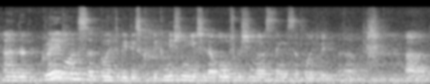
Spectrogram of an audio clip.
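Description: Low-voiced woman in echoey room. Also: normal speed. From Japan. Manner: hesitant, many fillers and restarts. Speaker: PhD researcher giving a talk. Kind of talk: public lecture with slides. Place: meeting room. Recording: echoey room from far off, noisy.

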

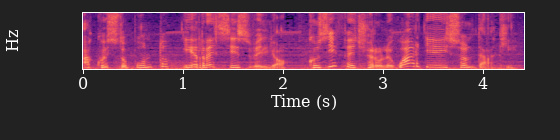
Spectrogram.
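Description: A woman's voice: fairly high pitch, very animated, normal speed. A woman narrating a scripted fairy tale for children as a storyteller. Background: faint music.

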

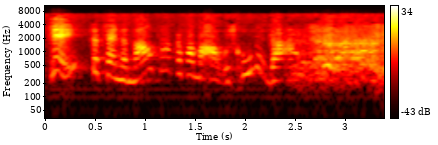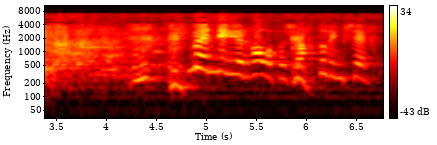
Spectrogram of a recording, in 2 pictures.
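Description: An actress playing a feisty, gushing single secretary who chatters colloquially in a comedy radio play. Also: female voice, sits high, animated, a little slow, over a noisy crowd. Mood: indignant, threatening. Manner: gushing, chatty, full of colloquial tag questions. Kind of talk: 1970s Dutch comedy radio play acting. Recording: muffled, noisy vintage radio recording.

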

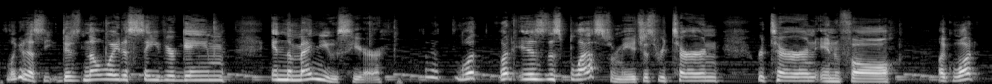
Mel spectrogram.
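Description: Animated, rambling game walkthrough host. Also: medium pitch, measured pace, soft background music. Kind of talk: casual gameplay commentary.

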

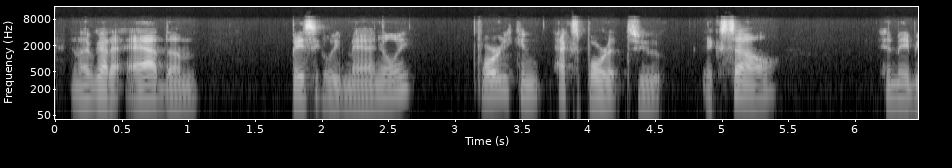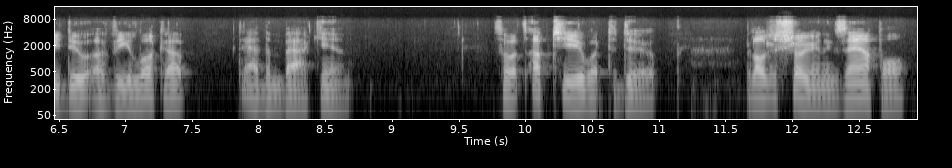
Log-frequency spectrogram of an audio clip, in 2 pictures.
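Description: A man calmly explaining software setup step by step in a screen-recorded tutorial. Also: mid-range voice, no room sound. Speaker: software trainer. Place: at a computer, voice-over on a screen recording. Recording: dull dry mic audio.

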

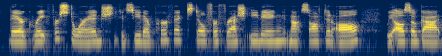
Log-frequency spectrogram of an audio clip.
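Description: A young woman, a mother, casually narrating a home cooking vlog in a relaxed, explanatory way. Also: lowish voice. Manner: relaxed, explanatory, chatty with light laughs. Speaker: homestead vlogger, mother.

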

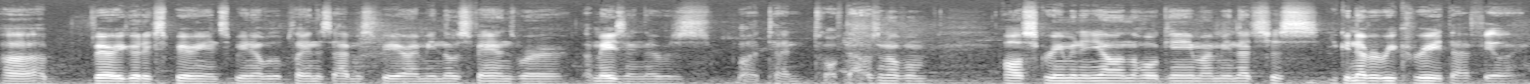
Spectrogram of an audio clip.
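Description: A man's voice: fairly low pitch, monotone, a little fast, hardly any pauses, a little hiss or hum. A young man, a college baseball player, answering press questions at a table mic in a plain way. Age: young adult.

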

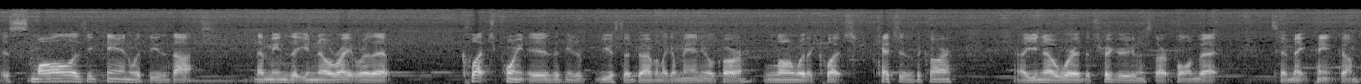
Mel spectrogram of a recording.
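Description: A young man casually explaining airbrush technique while painting in a small brick-walled studio, with relaxed ums along the way. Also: on the low side, rough recording. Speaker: airbrush artist. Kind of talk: casual live-stream tutorial while painting. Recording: music playing under the voice. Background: music playing, airbrush hiss.

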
